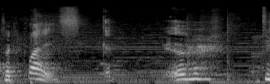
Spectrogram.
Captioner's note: frustrated groan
